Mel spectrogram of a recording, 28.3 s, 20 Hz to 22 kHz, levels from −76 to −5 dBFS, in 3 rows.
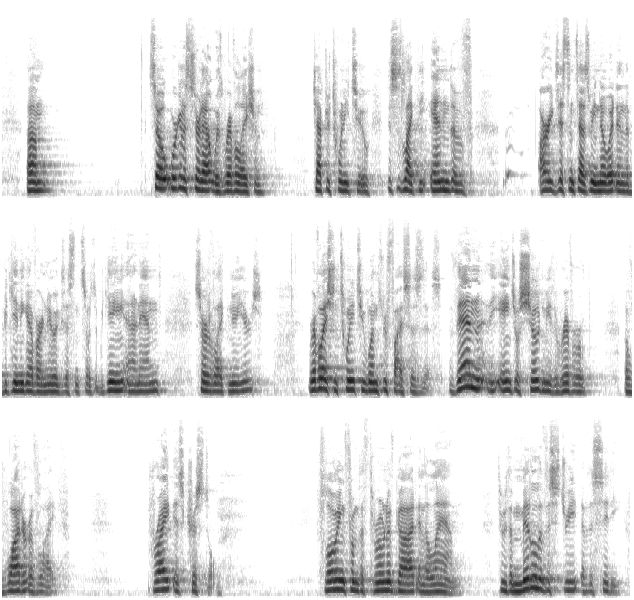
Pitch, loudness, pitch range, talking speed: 170 Hz, -22 LUFS, 150-185 Hz, 170 wpm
